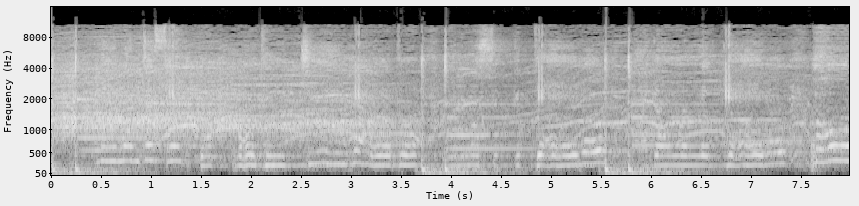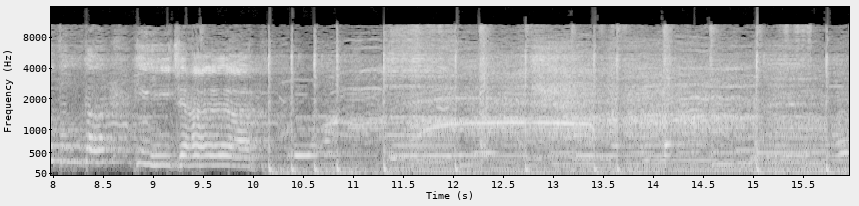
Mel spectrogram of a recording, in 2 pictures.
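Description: Pop music with singing, played live at a concert. The deep bass beat drops out, comes in briefly, then returns for good about ten seconds in.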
